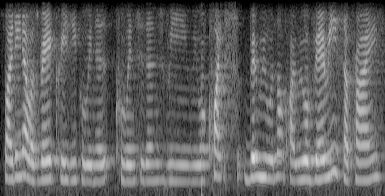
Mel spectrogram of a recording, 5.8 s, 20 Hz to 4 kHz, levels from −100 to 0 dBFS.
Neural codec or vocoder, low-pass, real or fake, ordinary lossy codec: none; 3.6 kHz; real; Opus, 16 kbps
